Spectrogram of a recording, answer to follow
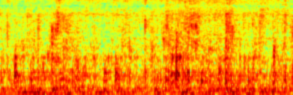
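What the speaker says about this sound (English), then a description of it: "When you blanch the vegetable, don't forget to open the cover." Bok choy blanching in a pot of uncovered boiling water, a steady close bubbling and churning with no voices.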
